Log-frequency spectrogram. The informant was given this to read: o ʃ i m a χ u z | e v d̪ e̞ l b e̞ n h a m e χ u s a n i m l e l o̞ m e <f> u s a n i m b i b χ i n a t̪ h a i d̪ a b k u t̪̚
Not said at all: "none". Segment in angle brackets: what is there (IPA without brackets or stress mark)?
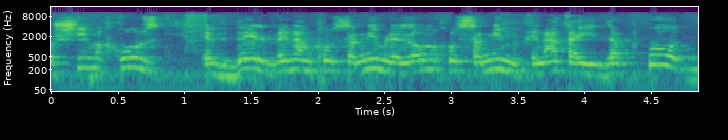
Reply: χ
